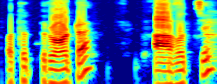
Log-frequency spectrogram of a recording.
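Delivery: ordinary talk, nothing marked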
